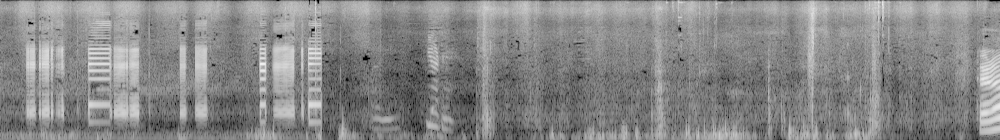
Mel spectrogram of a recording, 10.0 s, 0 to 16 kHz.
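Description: Garrett Ace 400 metal detector sounding its target tone: four short, steady beeps about a second apart as the coil is swept back and forth over a buried target. Then come low rustling and a few knocks as a shovel digs into the sod.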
